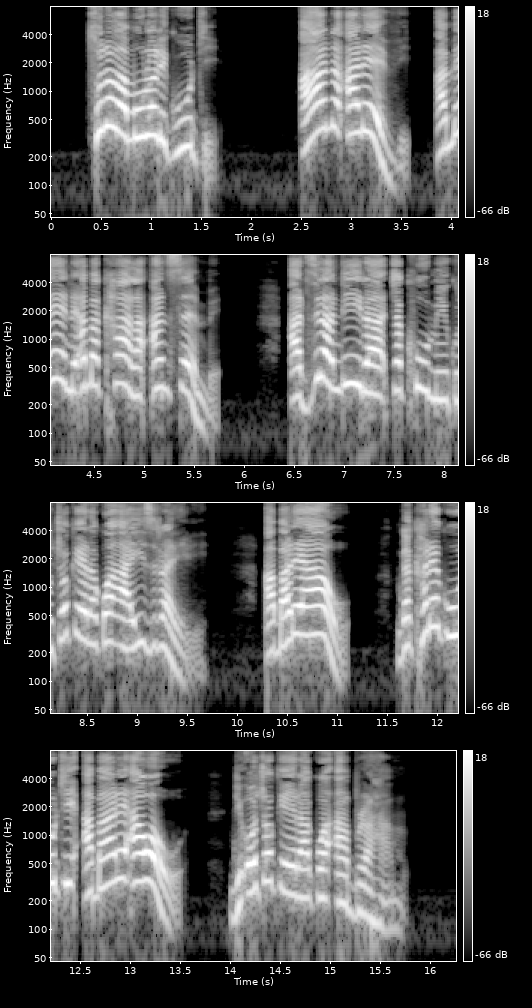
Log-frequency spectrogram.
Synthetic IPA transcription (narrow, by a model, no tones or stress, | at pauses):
t͡sʰɔnɔlamulɔlik̬uːtḭ | anaʔalɛvḭ | amɛnɛamakʰalaʔansɛmbɛ̰ | ad͡zilandiɾat͡ʃakʰumikut͡ʃɔkɛɾakwaːis̬ɾaɛ̰ːlḭ | aɓalɛaːwɔ̰ | ŋɡakʰalɛkutiʔaɓalɛʔawɔwɔ̰ | ndiɔt͡ʃɔkɛɾakwaʔabɾa̰ɦa̰ːmu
